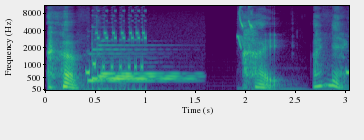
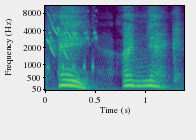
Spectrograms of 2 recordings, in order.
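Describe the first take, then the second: First: It is said at a quieter volume. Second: It is said at a louder volume.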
